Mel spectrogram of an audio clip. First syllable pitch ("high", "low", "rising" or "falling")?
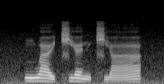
falling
